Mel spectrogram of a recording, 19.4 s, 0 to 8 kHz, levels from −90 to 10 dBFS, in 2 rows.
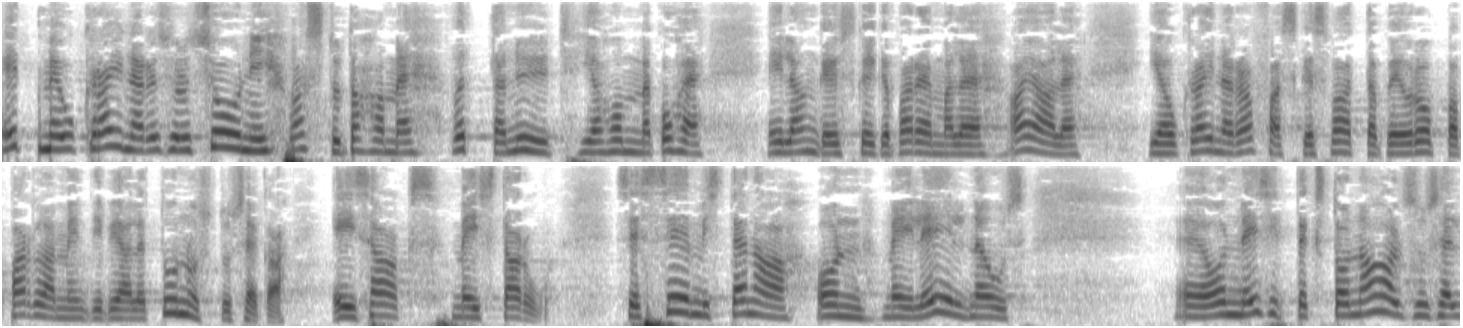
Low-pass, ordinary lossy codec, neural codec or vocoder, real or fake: none; none; none; real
